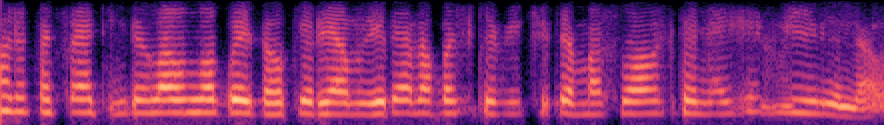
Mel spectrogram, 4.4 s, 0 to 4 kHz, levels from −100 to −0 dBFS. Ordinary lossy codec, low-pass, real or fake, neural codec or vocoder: Opus, 16 kbps; 3.6 kHz; fake; codec, 16 kHz in and 24 kHz out, 0.6 kbps, FireRedTTS-2 codec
